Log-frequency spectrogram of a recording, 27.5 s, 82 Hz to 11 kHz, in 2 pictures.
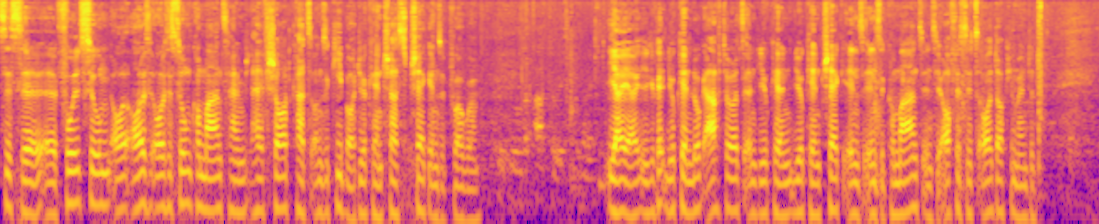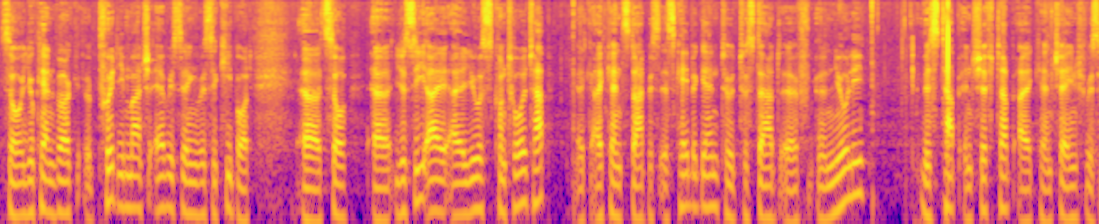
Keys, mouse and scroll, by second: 21.3 Escape, 25.1 Tab, 26.5 Tab.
